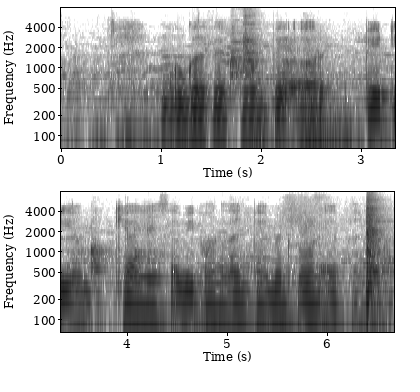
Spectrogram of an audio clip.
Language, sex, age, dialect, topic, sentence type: Hindi, male, 18-24, Awadhi Bundeli, banking, question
